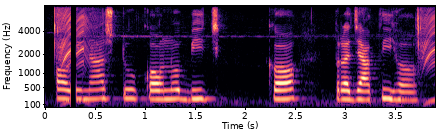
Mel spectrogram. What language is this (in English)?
Bhojpuri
